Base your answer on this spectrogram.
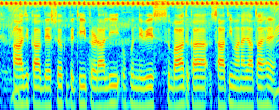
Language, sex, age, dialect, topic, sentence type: Hindi, male, 18-24, Kanauji Braj Bhasha, banking, statement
